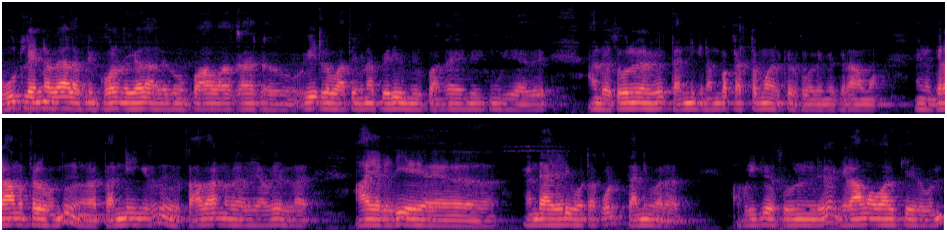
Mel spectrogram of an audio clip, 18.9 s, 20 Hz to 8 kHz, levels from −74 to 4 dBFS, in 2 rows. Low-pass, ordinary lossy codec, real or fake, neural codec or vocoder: 7.2 kHz; none; real; none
